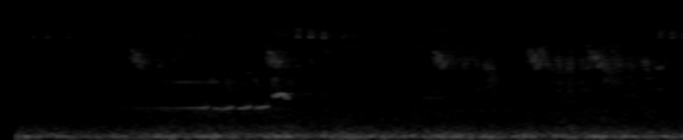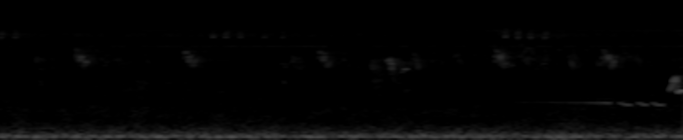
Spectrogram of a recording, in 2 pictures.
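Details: Young Japanese bush warblers giving their first calls with the mother also calling, on a cool misty morning by the Kadono River in Tamba, Japan; two soft whistled notes ending in short wavering trills, over steady low stream-like rumble and distant high chirps.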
